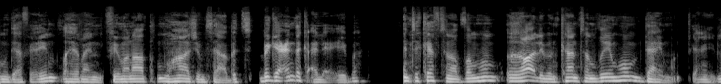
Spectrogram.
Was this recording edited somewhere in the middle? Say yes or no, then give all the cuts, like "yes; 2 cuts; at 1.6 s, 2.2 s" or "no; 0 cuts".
yes; 4 cuts; at 1.0 s, 1.6 s, 3.1 s, 3.9 s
